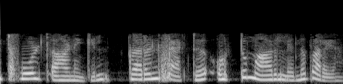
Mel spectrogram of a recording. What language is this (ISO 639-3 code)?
mal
